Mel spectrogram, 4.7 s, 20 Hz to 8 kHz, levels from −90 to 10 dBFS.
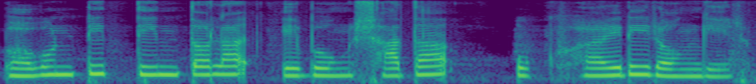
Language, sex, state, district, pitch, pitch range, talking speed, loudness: Bengali, female, West Bengal, Cooch Behar, 230 Hz, 220-255 Hz, 90 wpm, -16 LUFS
